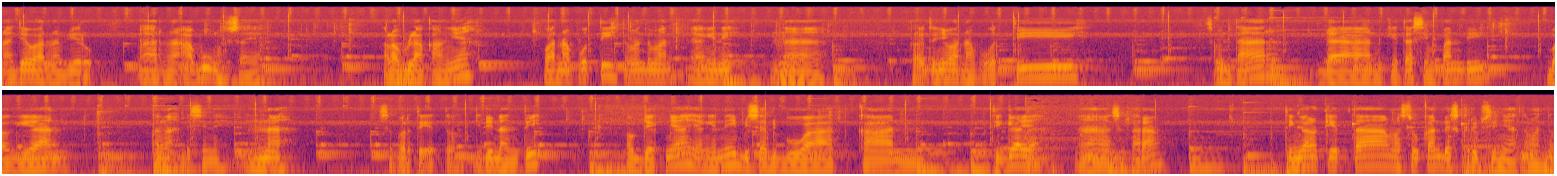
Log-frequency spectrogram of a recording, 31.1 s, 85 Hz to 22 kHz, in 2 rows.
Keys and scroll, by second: 1.9 z, 4.3-5.2 typing, 7.7 ctrl+z, 8.3 d, 12.2-13.6 typing, 16.4 ctrl+g, 16.4 typing, 21.2 z, 23.5 z, 26.7 v, 29.5 F10.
